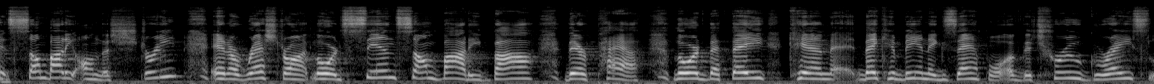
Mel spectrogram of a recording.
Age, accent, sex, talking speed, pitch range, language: 40-59, American, female, 135 wpm, 235-285 Hz, English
